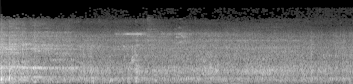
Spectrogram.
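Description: Tangara double-deck electric train passing and pulling away. Its running noise and a hum of steady tones are loudest at first, then fade evenly as it recedes.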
